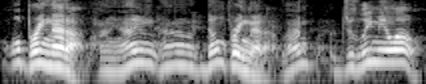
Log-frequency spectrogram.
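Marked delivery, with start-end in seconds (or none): none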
